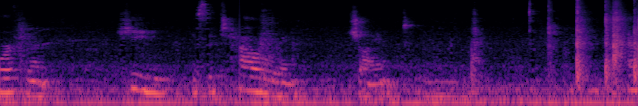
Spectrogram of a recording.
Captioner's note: applause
